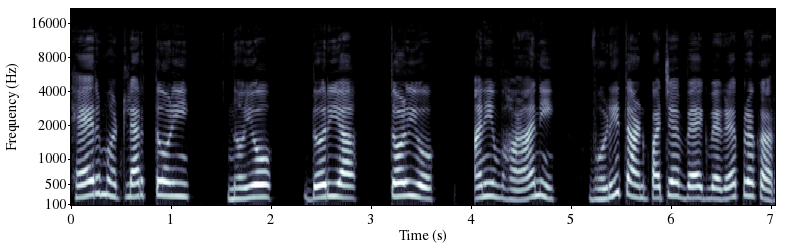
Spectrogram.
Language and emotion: Goan Konkani, neutral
